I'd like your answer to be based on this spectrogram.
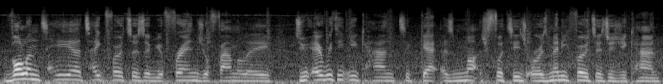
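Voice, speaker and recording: A man with a slightly croaky voice from a cold, chattily and encouragingly answering viewer questions in a casual vlog. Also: on the high side, brisk, darkish tone, a little hiss or hum. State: recovering from a cold. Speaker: video creator host answering viewer questions. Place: outdoors in public urban spots.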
